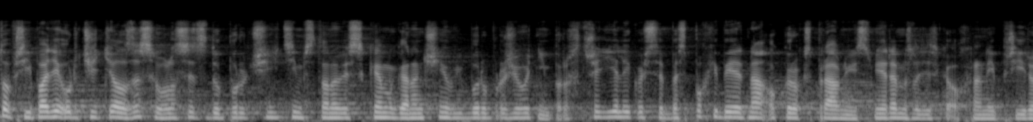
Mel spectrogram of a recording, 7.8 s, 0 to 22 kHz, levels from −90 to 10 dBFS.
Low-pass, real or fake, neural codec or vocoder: 10.8 kHz; real; none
